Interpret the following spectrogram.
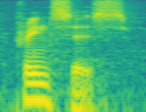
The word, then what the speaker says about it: princess: Esta C no se pronuncia como una C, sino como una S, princess. O por ejemplo, la palabra príncipe, princess es princesa, que por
